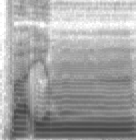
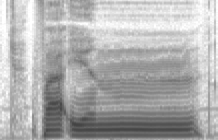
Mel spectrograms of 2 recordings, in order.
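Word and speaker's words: فإن: Jadi cara bacanya huruf nun ini dibaca dengung panjangnya yaitu dua harakat ya. Fain seperti itu. Fain.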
